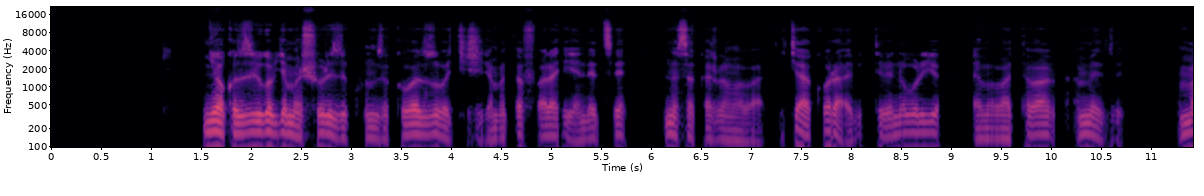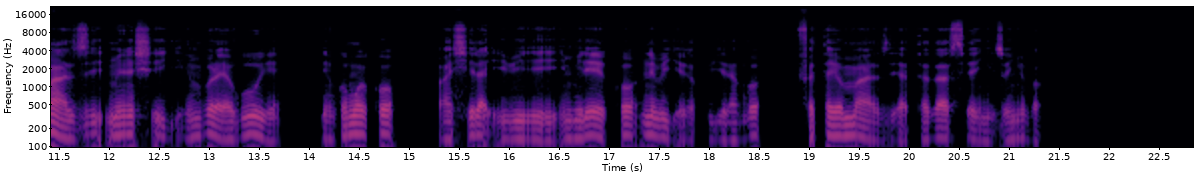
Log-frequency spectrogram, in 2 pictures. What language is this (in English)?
Kinyarwanda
